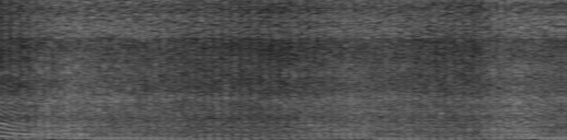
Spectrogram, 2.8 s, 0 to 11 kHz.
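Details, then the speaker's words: Honda Supra 125 motorcycle lacking power, topping out at 100 km/h, with low compression; steady low idle rumble with a faint whirring chatter on top from an over-tight cam chain. "itu suara ciri khas satu dua lima khas Ya ini suara rantai keteng yang kenceng anak ketangnya kenceng"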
